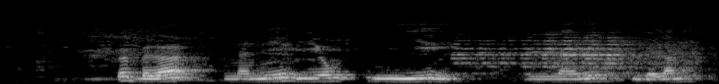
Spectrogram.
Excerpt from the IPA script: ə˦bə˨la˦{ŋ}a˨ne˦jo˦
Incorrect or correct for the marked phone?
incorrect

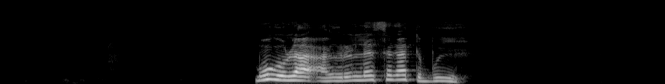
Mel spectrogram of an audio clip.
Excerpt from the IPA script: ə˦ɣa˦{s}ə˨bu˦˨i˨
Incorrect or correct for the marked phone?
incorrect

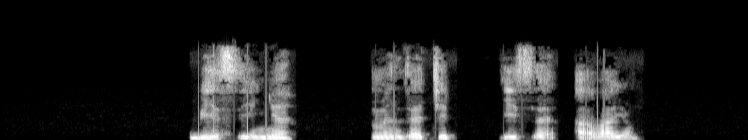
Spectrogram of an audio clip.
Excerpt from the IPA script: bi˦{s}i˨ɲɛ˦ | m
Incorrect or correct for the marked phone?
correct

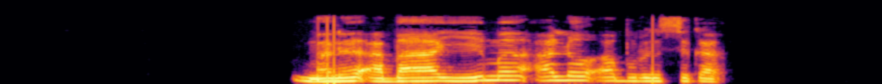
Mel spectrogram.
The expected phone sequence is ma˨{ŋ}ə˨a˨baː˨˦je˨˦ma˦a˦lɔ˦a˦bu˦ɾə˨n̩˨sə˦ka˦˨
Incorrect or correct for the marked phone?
incorrect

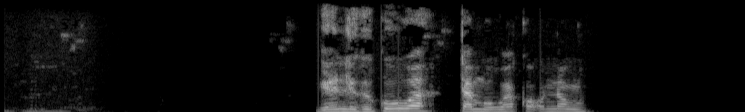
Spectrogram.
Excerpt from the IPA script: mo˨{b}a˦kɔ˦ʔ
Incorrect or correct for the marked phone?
incorrect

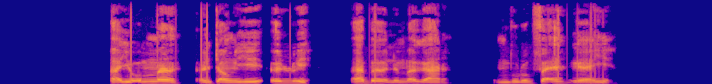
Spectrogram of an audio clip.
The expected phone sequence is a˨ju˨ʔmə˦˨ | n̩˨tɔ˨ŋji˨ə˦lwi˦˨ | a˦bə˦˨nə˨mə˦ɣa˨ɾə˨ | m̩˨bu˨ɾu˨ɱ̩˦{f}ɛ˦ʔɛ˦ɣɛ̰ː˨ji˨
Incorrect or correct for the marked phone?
correct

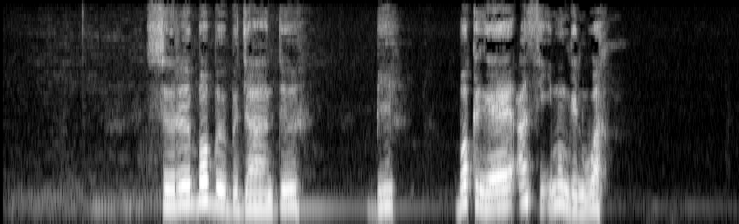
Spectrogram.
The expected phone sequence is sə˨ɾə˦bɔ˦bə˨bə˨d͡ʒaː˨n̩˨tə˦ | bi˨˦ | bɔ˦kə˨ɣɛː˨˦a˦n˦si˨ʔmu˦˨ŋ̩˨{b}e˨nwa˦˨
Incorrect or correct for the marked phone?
incorrect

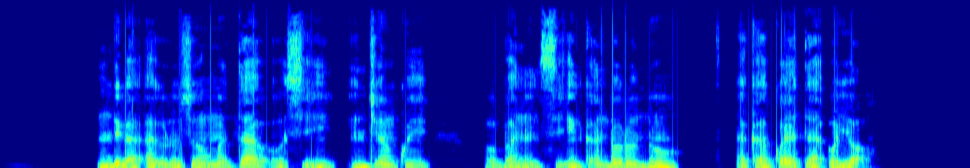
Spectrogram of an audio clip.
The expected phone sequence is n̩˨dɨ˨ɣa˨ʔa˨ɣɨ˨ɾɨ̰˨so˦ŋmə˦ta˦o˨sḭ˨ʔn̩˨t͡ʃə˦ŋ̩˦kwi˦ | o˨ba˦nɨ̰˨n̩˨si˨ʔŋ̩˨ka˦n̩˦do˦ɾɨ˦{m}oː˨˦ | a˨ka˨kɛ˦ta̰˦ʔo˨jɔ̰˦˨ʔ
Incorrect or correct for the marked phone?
incorrect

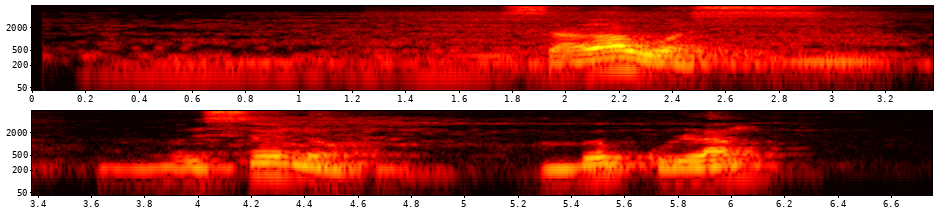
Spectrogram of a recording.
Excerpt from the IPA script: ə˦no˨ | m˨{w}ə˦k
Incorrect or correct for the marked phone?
incorrect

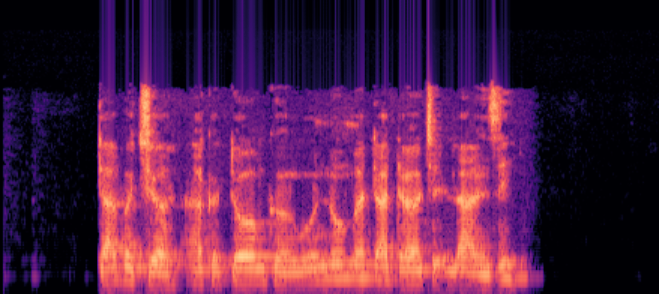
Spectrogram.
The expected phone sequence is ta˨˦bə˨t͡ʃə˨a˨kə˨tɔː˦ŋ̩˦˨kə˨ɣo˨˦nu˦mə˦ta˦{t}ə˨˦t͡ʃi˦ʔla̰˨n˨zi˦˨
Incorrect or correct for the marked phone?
correct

